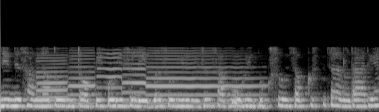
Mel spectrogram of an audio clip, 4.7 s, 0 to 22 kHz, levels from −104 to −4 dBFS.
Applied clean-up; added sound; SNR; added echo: none; Wind instrument, woodwind instrument; 11 dB; reverberation time 0.5 s.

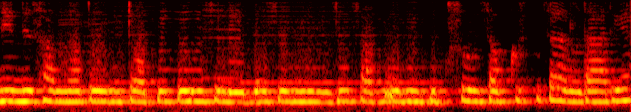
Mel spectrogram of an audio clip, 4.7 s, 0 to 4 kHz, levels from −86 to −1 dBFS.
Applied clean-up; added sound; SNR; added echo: neural separator model SepFormer DNS4.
